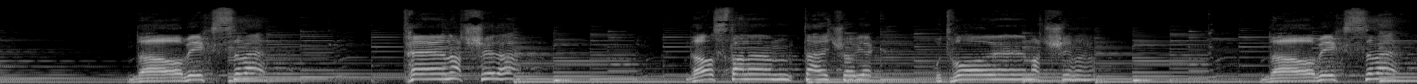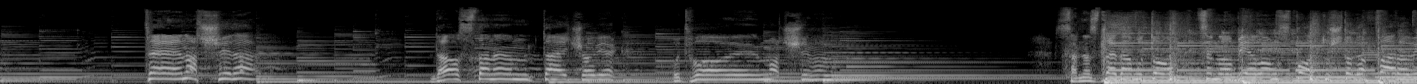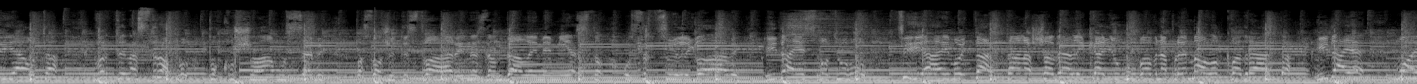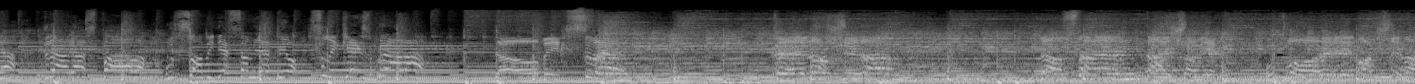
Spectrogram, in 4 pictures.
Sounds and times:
Independent music: 19.5s - 56.6s.

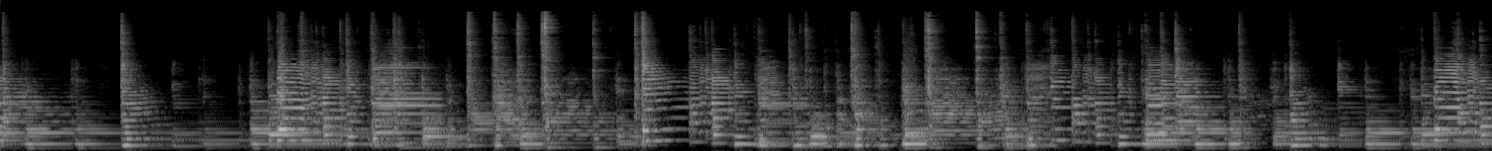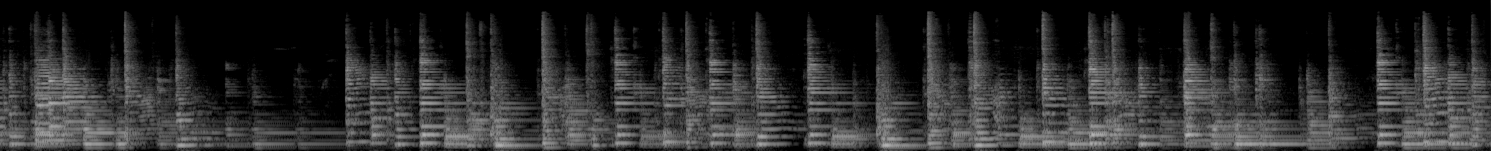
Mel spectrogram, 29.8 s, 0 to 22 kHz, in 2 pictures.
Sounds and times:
Cello: 0.0s - 29.8s
Mandolin: 0.0s - 29.8s.

